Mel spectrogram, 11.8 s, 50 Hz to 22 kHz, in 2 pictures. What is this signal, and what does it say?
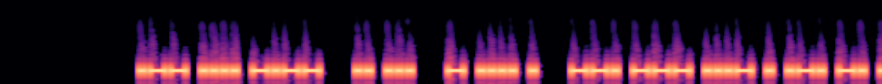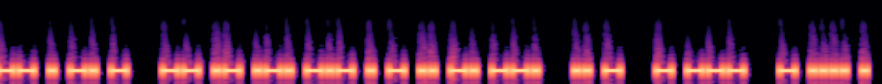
Morse code, heard as a keyed tone, about 36 wpm, 700 Hz. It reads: WHY IS THE GOVERNMENT MARKETING IT TO THE
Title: Sentences from Top 1000 Words - Review Part 5 - 35wpm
